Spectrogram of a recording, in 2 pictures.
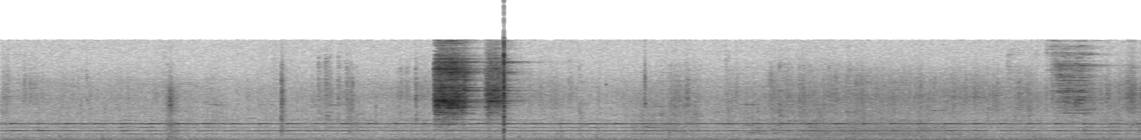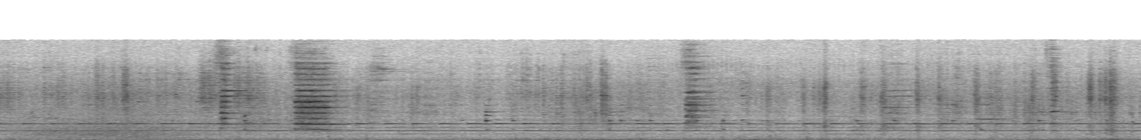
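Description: Freight train of tank cars rolling steadily past, its wheels rumbling and clicking over the rail. A thin, steady squeal from the wheels runs underneath, with short, loud metallic screeches about six seconds in and again about eighteen seconds in.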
